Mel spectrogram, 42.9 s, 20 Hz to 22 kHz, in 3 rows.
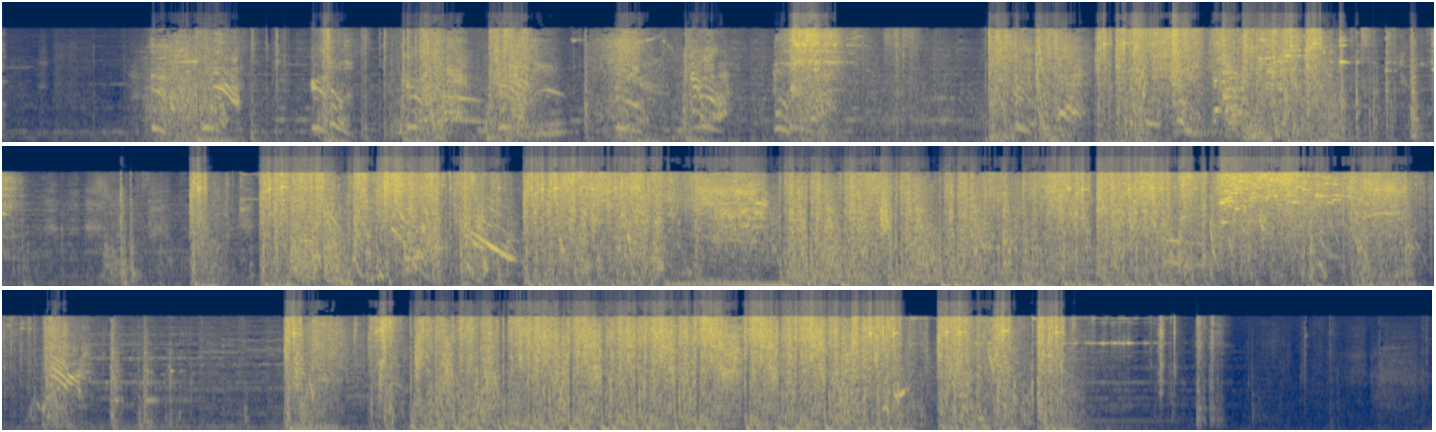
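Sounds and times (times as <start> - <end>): dramatic score music: 0.0 - 26.6, 27.3 - 42.9
punches thuds and booms: 22.1 - 26.5.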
